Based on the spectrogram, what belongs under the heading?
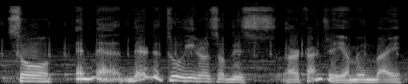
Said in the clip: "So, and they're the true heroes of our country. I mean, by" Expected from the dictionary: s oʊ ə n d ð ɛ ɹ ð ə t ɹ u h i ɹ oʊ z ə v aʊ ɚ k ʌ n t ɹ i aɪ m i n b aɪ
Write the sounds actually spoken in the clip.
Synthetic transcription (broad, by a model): s oʊ ə n d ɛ ɹ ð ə t ɹ u h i ɹ oʊ s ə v aʊ ɚ k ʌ n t ɹ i aɪ m i n b aɪ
